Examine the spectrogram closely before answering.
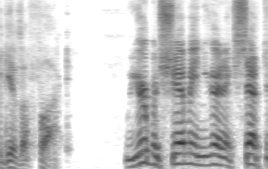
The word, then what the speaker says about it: Buscemi: It's Steve Buscemi is not even actually Steve Buscemi, it's Steve Buscemi. Yeah. That's actually how he says it. Right. But nobody gives a fuck. Well, you're Buscemi and you're going to accept it.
